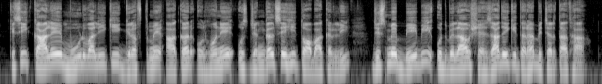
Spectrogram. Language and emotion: Hindi, neutral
